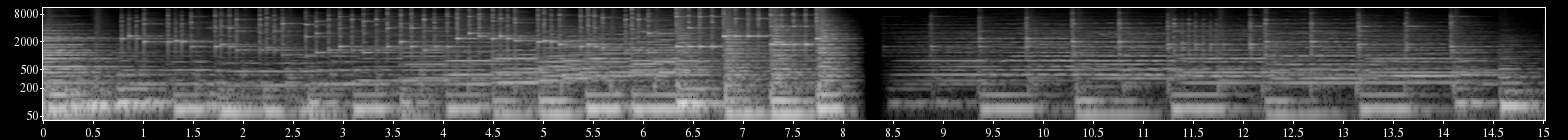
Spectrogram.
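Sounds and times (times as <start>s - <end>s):
rosewood xylophone solo: 0.2s - 8.1s, 8.8s - 14.6s.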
